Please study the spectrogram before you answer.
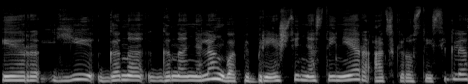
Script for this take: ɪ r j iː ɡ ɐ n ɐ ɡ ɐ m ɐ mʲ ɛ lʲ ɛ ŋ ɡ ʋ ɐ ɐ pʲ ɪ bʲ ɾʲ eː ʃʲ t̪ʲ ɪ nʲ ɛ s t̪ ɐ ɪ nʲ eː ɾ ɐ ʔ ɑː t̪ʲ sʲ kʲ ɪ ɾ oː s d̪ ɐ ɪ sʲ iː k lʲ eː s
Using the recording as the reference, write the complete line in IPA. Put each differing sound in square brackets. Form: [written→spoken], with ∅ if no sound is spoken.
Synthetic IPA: ɪ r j iː ɡ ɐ n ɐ ɡ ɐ [m→n] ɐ [mʲ→nʲ] ɛ lʲ ɛ ŋ ɡ ʋ ɐ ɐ pʲ ɪ bʲ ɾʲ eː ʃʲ t̪ʲ ɪ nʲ ɛ s t̪ ɐ ɪ nʲ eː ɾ ɐ ʔ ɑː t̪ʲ sʲ kʲ ɪ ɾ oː s [d̪→t̪] ɐ ɪ sʲ iː k lʲ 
